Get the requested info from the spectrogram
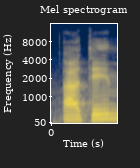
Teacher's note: میم تشدید داره، بنابراین اینجا باز هم میم غنه میشه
